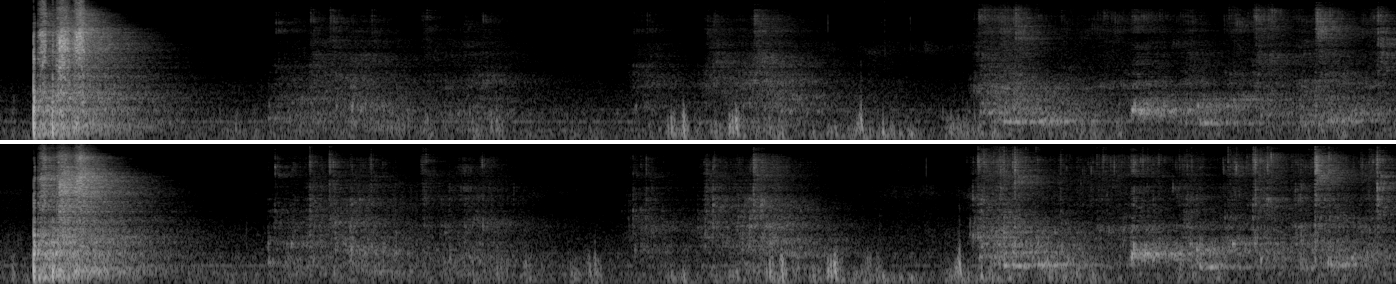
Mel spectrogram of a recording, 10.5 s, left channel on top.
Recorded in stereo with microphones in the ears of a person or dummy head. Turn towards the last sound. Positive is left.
turn(degrees=-45)  # may be behind; listen again after turning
